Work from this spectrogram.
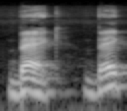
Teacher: बैक, बैक के आखिर में के आए है और के एक वॉइसलेस कॉन्सोनेंट है, क्योंकि यहाँ पर हमने किसी वाइब्रेशन को महसूस नहीं किया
